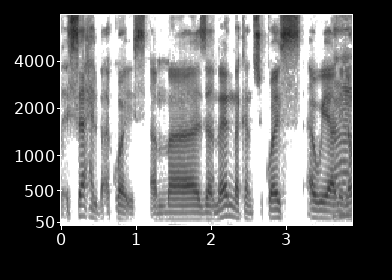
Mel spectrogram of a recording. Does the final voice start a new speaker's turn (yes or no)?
yes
